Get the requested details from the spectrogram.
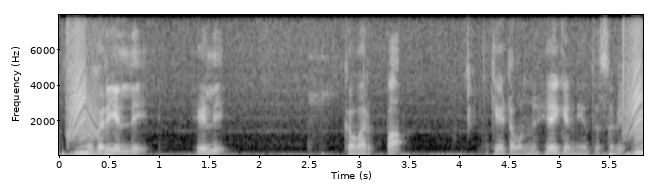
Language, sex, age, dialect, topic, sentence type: Kannada, male, 31-35, Central, agriculture, question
